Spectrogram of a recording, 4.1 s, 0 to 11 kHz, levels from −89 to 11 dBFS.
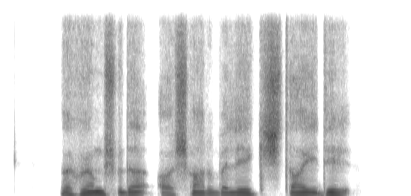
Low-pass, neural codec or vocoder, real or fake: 9.9 kHz; codec, 16 kHz in and 24 kHz out, 0.9 kbps, LongCat-Audio-Codec, four codebook decoder; fake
